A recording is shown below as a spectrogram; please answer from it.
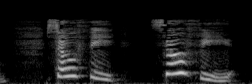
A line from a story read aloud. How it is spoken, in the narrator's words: I again cried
